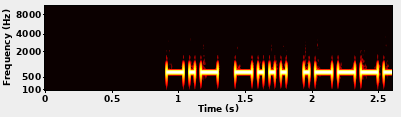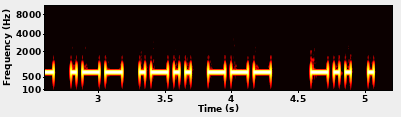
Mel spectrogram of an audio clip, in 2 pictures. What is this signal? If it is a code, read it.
Morse code, heard as a keyed tone, about 28 wpm, 700 Hz. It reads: KB1WLO DE
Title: USA Callsign DE Callsign 28wpm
